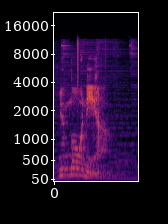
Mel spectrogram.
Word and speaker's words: pneumonia: to pronounce these words here you don't have to pronounce the letter P and the first one is pneumonia no P see you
